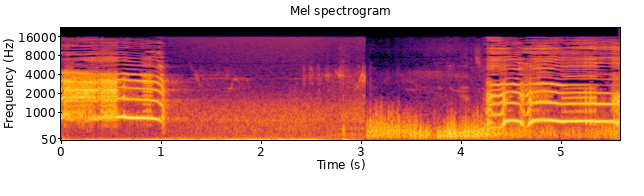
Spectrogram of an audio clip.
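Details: Rooster crowing twice: a drawn-out harmonic call ending in a long level note, then a second crow that starts with a stuttering rise and settles into a steady tone, with a noisy rustling gap between them.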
